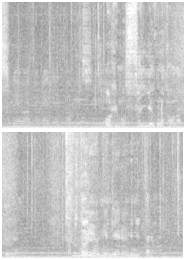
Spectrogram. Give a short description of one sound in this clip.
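A man talks close by inside a bus.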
